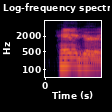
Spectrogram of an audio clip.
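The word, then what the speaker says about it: Haniger: Hanager is how they just pronounced it on television.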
